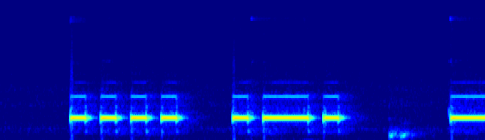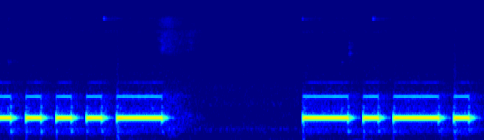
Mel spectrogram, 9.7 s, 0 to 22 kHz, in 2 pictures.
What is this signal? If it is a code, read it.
Morse code, heard as a keyed tone, about 8 wpm, 650 Hz. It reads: HR <BT> C
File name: jh8cbh / 2025cw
